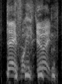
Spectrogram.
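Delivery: high, loud mock outrage; hammed-up loud telling-off; mock scolding. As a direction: call out Dave in pretend alarm. Acted scolding of noisy player.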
